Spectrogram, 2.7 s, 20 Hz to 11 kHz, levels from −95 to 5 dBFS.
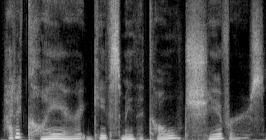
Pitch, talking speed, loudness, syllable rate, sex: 170 Hz, 180 wpm, -21 LUFS, 4.8 syllables/s, female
